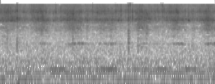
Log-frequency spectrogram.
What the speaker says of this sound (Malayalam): അത് നമ്മൾ നല്ലവണ്ണം അതിൽ ഒന്നും കൂടി മിക്സ് ചെയ്ത് കൊടുക്കുന്നുണ്ട്.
